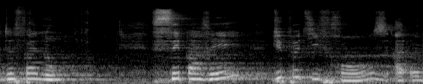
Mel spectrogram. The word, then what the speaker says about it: Frantz: On peut observer que c'est l'inverse parce que quand on écrit France fan on met TZ et on prononce pas en Martinique le Z tandis que quand on écrit Franz Kafka onécrit pas de th mais on le prononce.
